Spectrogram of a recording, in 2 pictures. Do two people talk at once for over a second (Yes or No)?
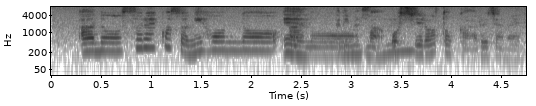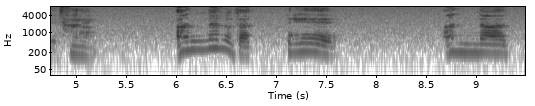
Yes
